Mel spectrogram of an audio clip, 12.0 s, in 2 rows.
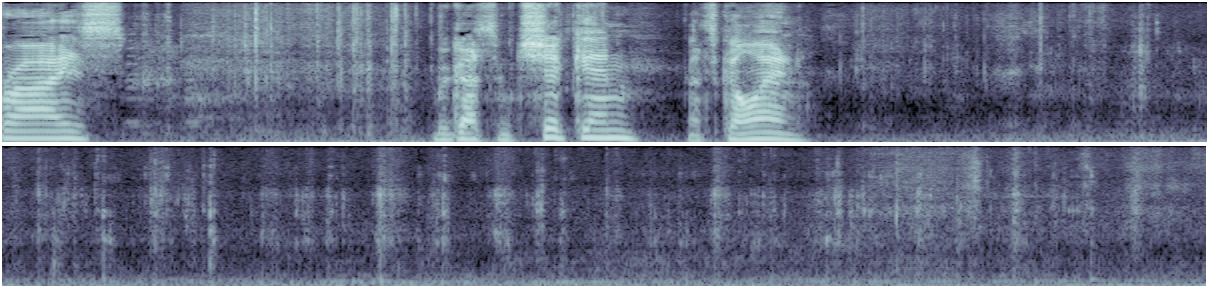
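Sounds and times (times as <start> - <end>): low steady hum: 0.0 - 12.0
man chewing with wet mouth clicks: 4.1 - 12.0.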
